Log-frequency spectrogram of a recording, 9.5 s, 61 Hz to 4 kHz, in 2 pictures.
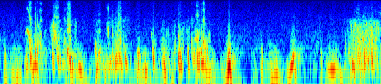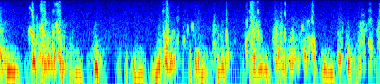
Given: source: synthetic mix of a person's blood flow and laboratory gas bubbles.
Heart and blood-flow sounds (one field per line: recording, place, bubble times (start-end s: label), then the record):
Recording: Doppler ultrasound of blood flow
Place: precordium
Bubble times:
0.30-0.58 s: bubbles
0.61-0.96 s: bubbles
1.16-1.27 s: bubbles
1.31-1.64 s: bubbles
1.69-1.77 s: bubbles
1.87-1.96 s: bubbles
2.02-2.65 s: bubbles
4.29-4.90 s: bubbles
5.09-5.68 s: bubbles
6.76-7.00 s: bubbles
7.03-7.33 s: bubbles
7.40-7.50 s: bubbles
7.54-7.65 s: bubbles
7.79-8.04 s: bubbles
8.15-8.73 s: bubbles
8.96-9.43 s: bubbles
9.46-9.52 s: bubbles
From the record:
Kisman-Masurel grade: 332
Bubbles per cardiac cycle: rolling drumbeat, 9 or more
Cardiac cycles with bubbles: 50 to 99%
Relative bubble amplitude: moderate (0.250 to 0.450)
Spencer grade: 3 (all of the cardiac periods contain showers or single bubble signals, but not dominating or overriding the cardiac motion signals)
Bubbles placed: anywhere in the cardiac cycle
